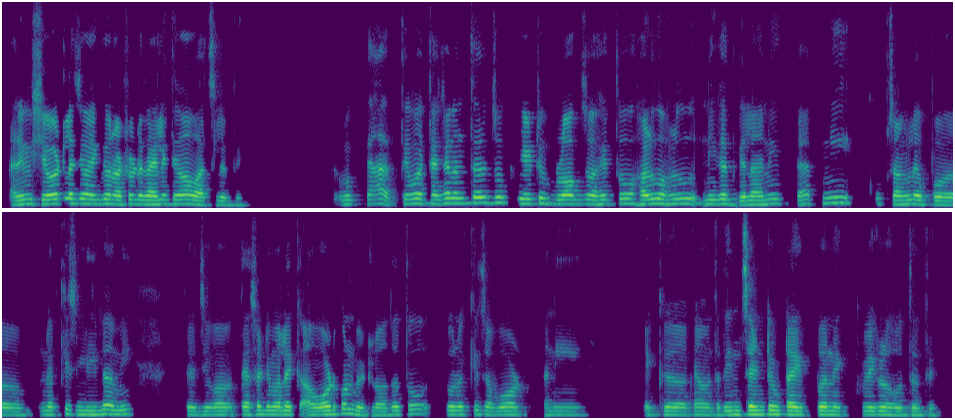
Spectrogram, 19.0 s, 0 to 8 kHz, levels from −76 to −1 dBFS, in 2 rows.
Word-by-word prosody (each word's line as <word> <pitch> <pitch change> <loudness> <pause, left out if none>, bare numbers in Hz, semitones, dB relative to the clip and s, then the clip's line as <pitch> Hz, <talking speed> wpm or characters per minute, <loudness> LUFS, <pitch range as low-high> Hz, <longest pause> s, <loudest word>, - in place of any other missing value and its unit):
आणि 155 +2 +3
मी 180 - -2
शेवटला 180 +3 +4
जेव्हा 185 -1 +3
1-2 175 0 0
आठवडे 170 +1 +2
राहिले 165 +1 +4
तेव्हा 175 0 +3
वाचलं 145 -2 +1
ते. - - -9 1.0
मग 165 0 -4
त्या 175 +2 -1 0.2
तेव्हा 180 +2 +2
त्याच्यानंतर 200 +4 +3
जो 220 0 +1
क्रिएटिव 185 +1 0
ब्लॉक 170 0 +3
जो 175 - -2
आहे, 165 0 +2
तो 190 0 0
हळू-हळू 185 +2 +2
निघत 170 0 -1
गेला. 155 +1 +2
आणि 175 +4 -2 0.2
त्यात 165 +2 -3
मी 215 +1 -2 0.2
खूप 190 0 -16
चांगलं 165 0 +2
प 150 - +4 0.6
नक्कीच 155 +2 -5
लिहिलं 155 +3 +1
मी. 160 +2 -2 0.6
ते 145 -1 -1
जेव्हा 145 0 -1
त्यासाठी 155 +1 +1
मला 155 0 +4
एक 155 - -3
अवॉर्ड 150 +4 +3
पण 185 -1 0
भेटला 140 -1 -1
होता 140 +3 -1
तो. 175 +1 -4 0.2
तो 155 - +2
नक्कीच 155 +1 -5
अवॉर्ड 145 0 -1 0.2
आणि 145 +1 -7 0.8
एक 135 +2 -8
अ, 145 -1 +1
काय 145 0 -3
म्हणतात 140 +1 -4
इन्सेंटिव्ह 155 +1 +3
टाइप 150 -1 +5
पण 150 0 +4
एक 140 -1 -4 0.2
वेगळं 145 0 +2
होतं 135 -1 -2
ते. 130 - -10
160 Hz, 180 wpm, -23 LUFS, 145-175 Hz, 1.0 s, टाइप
